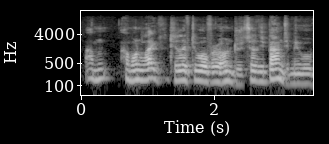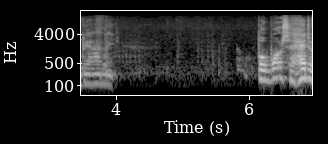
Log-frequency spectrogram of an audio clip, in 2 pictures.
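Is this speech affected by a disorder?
Yes: motor neurone disease; late stage, total paralysis, non-invasive ventilator; communicates by eye gaze technology, breathing monitored.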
